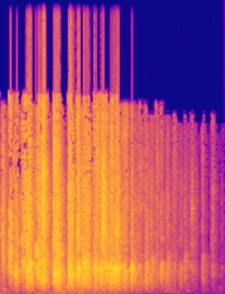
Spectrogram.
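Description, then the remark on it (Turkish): A crowd applauds with dense, steady clapping at a loud, even level, then the applause thins out and fades over the final second. “Alkışlarla buyurun.”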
